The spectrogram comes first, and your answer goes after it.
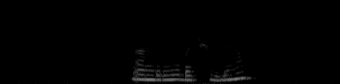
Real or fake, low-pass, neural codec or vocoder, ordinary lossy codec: real; 3.6 kHz; none; Opus, 64 kbps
